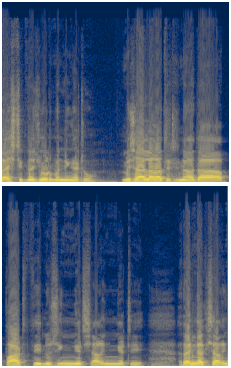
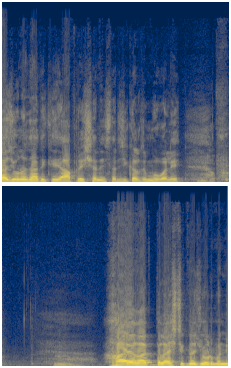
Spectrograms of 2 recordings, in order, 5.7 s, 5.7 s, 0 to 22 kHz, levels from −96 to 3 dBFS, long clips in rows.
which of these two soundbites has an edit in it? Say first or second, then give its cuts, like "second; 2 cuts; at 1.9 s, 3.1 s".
second; 1 cut; at 2.6 s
